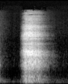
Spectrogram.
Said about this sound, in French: Et tu te rends compte qu'avec cette voix et une grande respiration,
